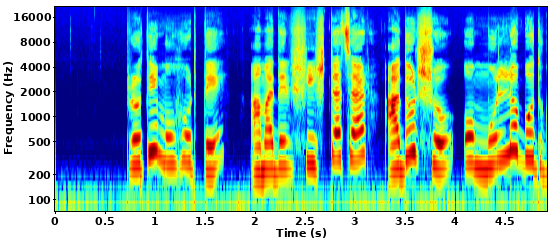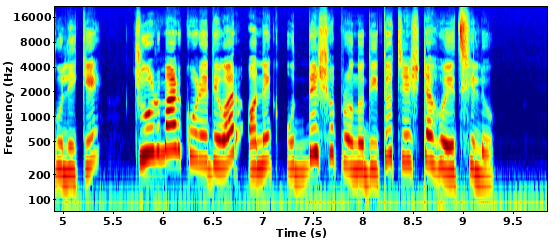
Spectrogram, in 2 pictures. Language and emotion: Bengali, neutral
